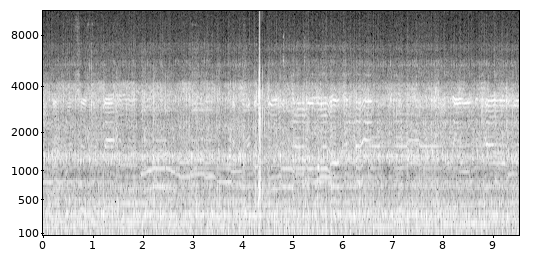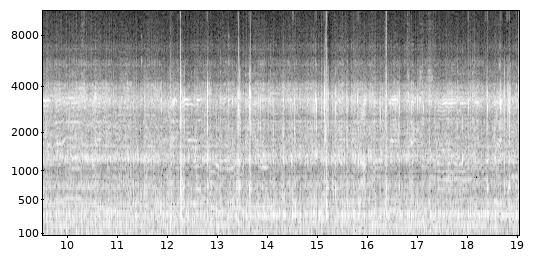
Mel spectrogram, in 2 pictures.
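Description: Motorcycle engine running steadily at cruising speed on a gravel road, with a few sharp clicks along the way.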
